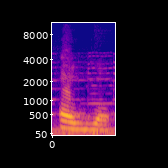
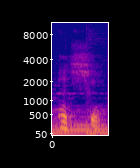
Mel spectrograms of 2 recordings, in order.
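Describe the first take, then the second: First: The ll has the widespread Spanish sound. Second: The ll has the Rioplatense Spanish sound. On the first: This is how most Spanish speakers say it. "Muchos la pronuncian elle, la amplia mayoría de la población del mundo hispano" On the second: This is how it is said in Argentina. "en el español rioplatense como el de Argentina, nosotros la pronunciamos elle"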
